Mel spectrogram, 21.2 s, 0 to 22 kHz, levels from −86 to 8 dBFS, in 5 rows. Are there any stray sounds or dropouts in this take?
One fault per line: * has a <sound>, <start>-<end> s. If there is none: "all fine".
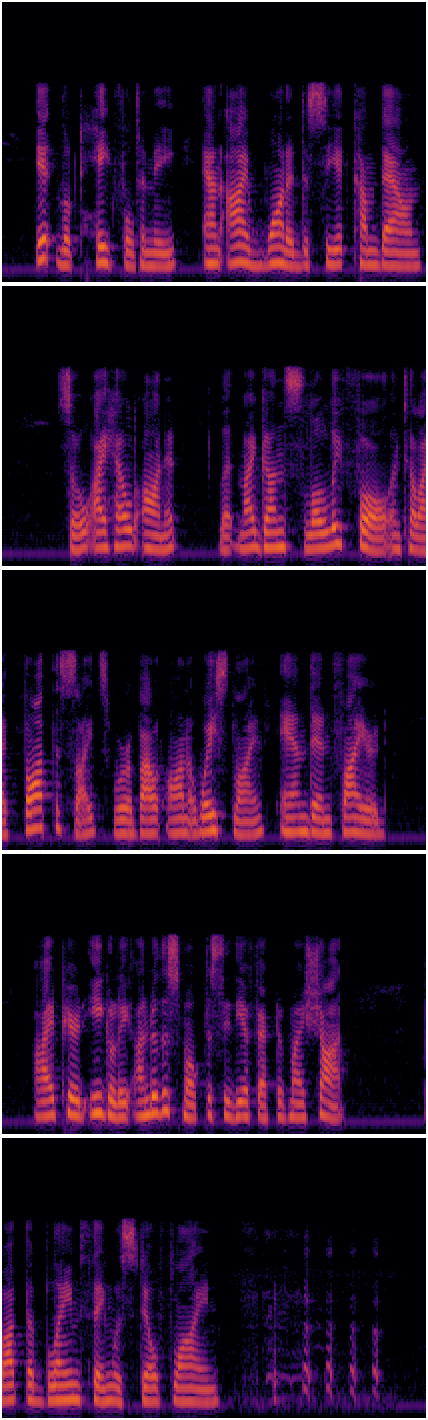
* has a laugh, 19.3-20.8 s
